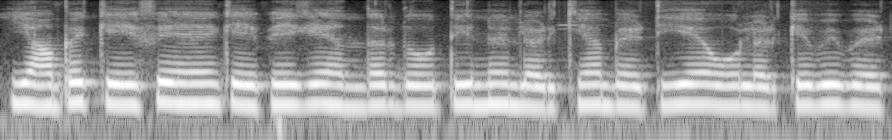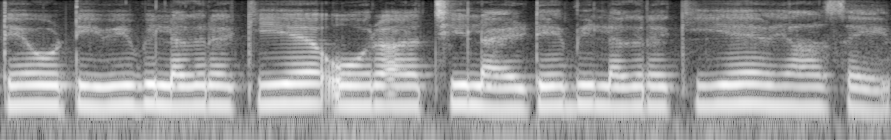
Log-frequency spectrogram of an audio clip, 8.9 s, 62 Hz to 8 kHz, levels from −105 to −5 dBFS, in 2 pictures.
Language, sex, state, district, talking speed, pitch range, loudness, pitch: Hindi, female, Rajasthan, Jaipur, 220 wpm, 200-215 Hz, -14 LUFS, 210 Hz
